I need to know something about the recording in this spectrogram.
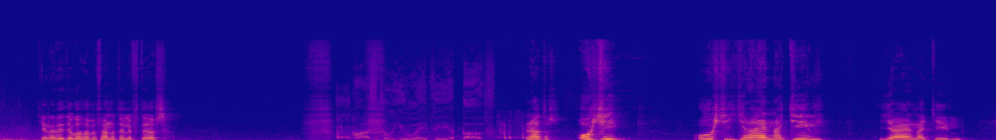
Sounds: Speech

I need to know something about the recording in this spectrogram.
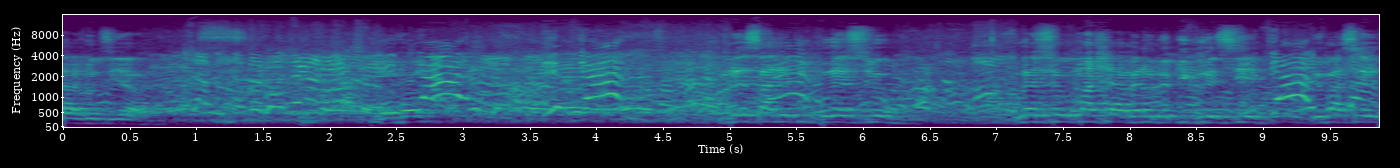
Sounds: Speech

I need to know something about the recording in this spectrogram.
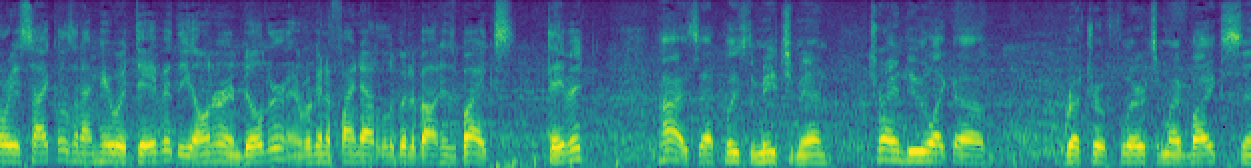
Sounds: Music, Speech

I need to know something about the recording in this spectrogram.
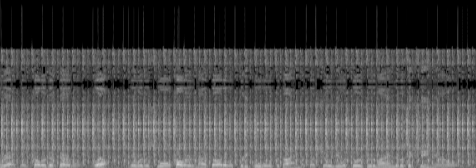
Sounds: Engine, Speech

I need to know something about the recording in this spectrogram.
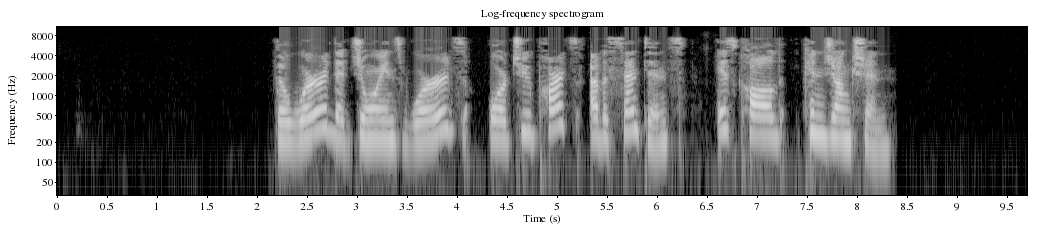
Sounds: Speech

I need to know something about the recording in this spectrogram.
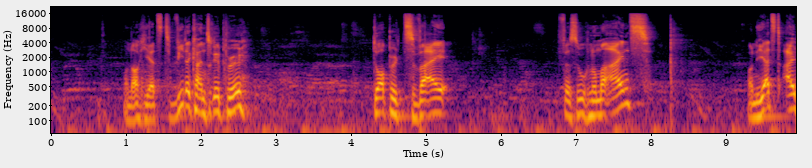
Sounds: playing darts

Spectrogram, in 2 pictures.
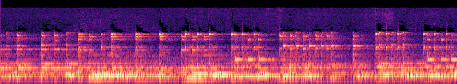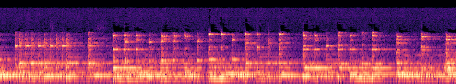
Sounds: xylophone

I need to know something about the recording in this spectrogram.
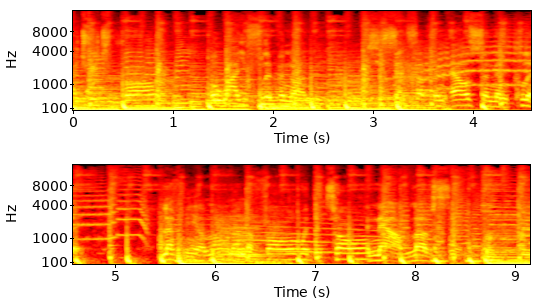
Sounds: Music, Rapping

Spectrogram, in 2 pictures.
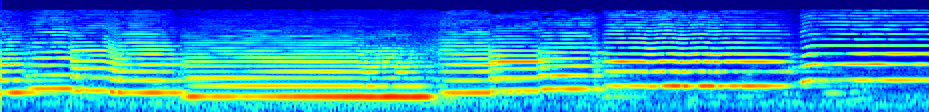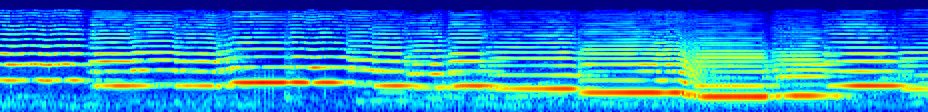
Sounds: Speech, Music, Violin, Bowed string instrument, inside a small room, Musical instrument

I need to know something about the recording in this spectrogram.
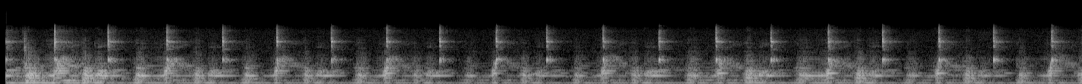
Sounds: Music, Musical instrument, Didgeridoo

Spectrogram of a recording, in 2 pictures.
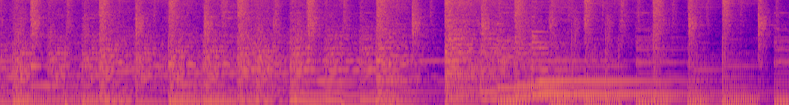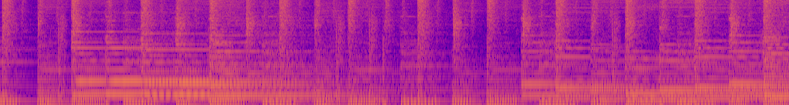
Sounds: Funny music, Music

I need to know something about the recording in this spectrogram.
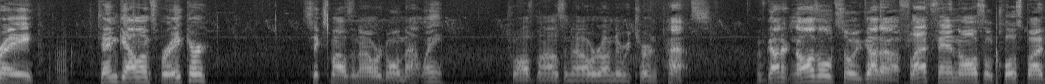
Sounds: Speech

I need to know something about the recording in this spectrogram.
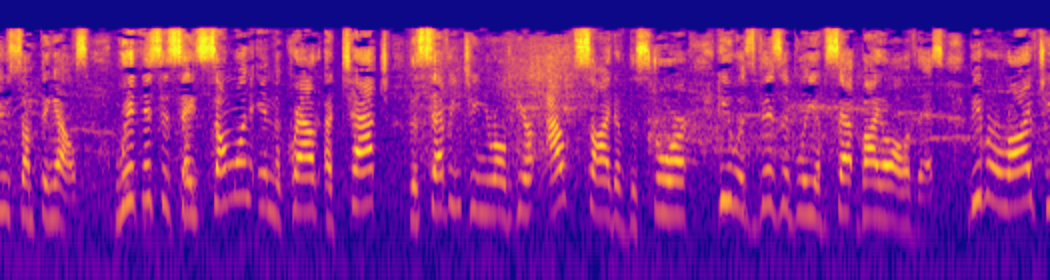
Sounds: Speech

